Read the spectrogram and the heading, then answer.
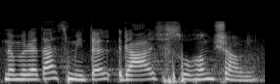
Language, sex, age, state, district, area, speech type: Marathi, female, 18-30, Maharashtra, Pune, urban, spontaneous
